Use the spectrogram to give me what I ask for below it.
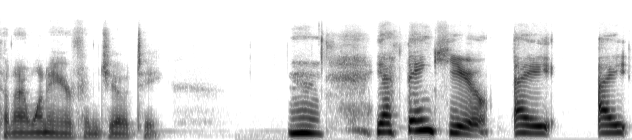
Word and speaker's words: Jyoti: you so much hey hannah thank you okay jyoti has to unmute great you're unmuted and am i pronouncing your name correctly how do you say it it's uh jyoti good okay pretty close yeah pretty close okay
